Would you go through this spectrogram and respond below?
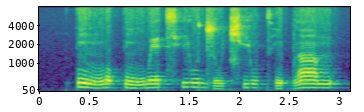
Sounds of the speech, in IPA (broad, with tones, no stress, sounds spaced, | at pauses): t̪ ĩ˥˧ n ŋ o˦ ʔ t̪ ĩ˧ ŋ w e˦ t͡sʰ j u˦ d͡z u˨˩ t͡ɕʰ j u˧ t̪ʰ ĩ˨ p̚ ɡ ã˦ m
